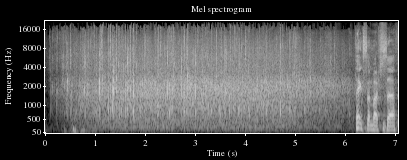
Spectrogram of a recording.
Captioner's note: applause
